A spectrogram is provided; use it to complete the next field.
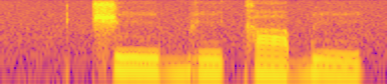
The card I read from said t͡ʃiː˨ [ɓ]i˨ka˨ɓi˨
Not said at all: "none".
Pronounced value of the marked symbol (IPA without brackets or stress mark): b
